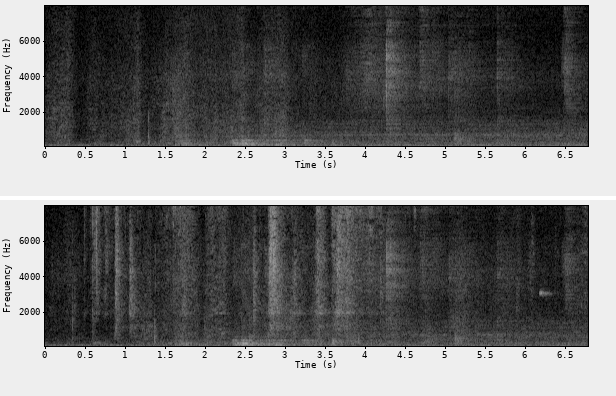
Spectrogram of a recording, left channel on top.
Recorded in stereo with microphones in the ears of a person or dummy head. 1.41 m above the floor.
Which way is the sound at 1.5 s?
30° left (ahead or behind).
